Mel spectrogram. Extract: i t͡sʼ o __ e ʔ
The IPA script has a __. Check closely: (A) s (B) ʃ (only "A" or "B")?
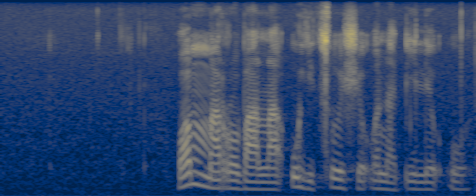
B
